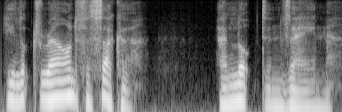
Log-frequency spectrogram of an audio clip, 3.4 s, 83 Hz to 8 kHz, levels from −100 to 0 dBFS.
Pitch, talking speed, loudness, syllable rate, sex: 115 Hz, 160 wpm, -16 LUFS, 4.6 syllables/s, male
